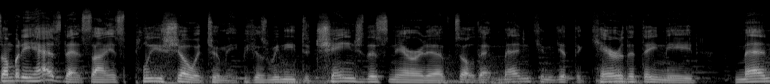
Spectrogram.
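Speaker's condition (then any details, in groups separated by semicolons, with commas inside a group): No condition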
